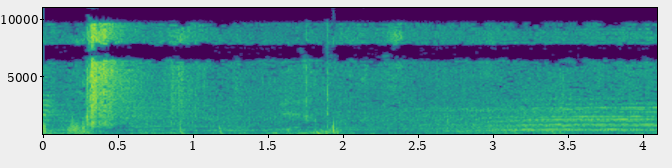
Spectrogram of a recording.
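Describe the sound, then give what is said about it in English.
An air raid siren in Ukraine wails steadily in the background through the second half, after two sharp cracking snaps near the start. No one speaks. “Goes the air raid siren.”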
